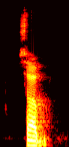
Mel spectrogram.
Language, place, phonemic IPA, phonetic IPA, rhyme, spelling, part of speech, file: Hindi, Delhi, /səb/, [sɐb], -əb, सब, determiner / pronoun / adjective, LL-Q1568 (hin)-सब.wav
- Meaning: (determiner) 1. all 2. every; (pronoun) all; everyone, everybody; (adjective) of all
